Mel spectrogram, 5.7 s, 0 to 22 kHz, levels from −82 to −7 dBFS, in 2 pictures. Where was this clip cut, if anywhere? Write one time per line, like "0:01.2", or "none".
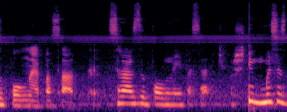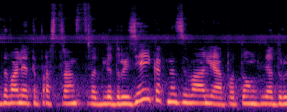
0:02.5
